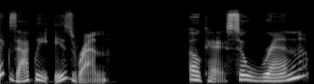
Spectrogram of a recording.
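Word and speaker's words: 仁: Okay, so ren pronounced just like the word run is a huge deal in confusionism.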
